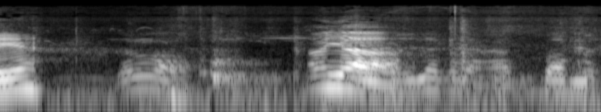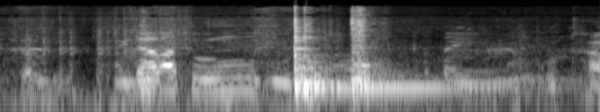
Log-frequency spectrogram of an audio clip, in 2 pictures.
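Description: Men's voices talking indistinctly in short phrases with pauses.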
